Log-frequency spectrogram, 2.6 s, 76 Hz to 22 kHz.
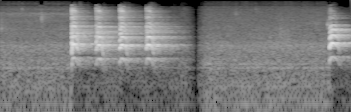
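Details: A 13-year-old male Eclectus parrot, adopted a month ago and kept indoors, gives four quick harsh, high squawks in a row, then a pause and one more squawk.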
